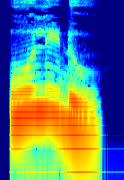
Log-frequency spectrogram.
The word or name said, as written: ಓಲಾಡು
